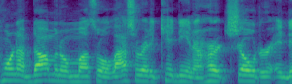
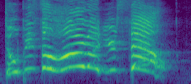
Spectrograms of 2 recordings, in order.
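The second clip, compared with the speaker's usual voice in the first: much higher, slow falsetto comfort; mock consoling; 9 dB louder, slower than usual. Fan consoling Luck behind the screen, in mock falsetto. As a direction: coo it like soothing a crying child.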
